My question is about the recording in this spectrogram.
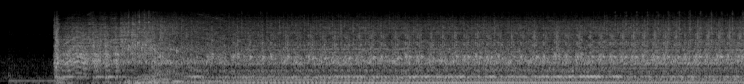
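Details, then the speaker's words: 1995 Nissan Pathfinder WD21 after timing belt replacement, started with accessory belts off and no cooling to check timing: engine catches, fast light ticking puff over the idle from the rear; exhaust leak. "Hear that exhaust leak back there? That's aggravating. Okay, it runs."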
